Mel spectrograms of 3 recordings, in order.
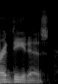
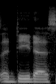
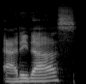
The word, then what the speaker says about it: Adidas: The folks across the pond, this drives me nuts, pronounce Adidas as Adidas, and it drives me nuts. I'm like, no. No. Yeah, why did you stress it that way?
